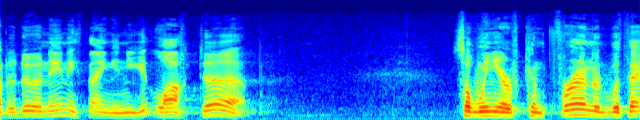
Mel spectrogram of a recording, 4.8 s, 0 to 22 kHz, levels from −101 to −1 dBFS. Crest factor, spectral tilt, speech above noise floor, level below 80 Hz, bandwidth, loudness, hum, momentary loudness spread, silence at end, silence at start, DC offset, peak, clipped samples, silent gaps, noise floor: 20 dB; -6.5 dB/octave; 42 dB; -72 dBFS; 11 kHz; -24 LUFS; none; 10 LU; 0 s; 0 s; under 0.1%; -4 dBFS; under 0.1%; none; -65 dBFS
